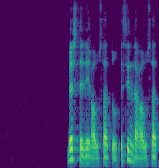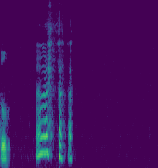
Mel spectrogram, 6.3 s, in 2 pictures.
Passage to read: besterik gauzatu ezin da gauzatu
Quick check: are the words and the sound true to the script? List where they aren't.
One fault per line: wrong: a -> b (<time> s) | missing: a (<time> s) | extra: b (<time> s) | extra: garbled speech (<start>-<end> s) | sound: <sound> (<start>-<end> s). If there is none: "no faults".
sound: laugh (3.9-4.6 s)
